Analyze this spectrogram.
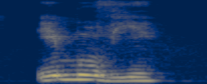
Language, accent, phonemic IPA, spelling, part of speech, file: French, Canada, /e.mu.vje/, émouviez, verb, LL-Q150 (fra)-émouviez.wav
- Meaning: inflection of émouvoir: 1. second-person plural imperfect indicative 2. second-person plural present subjunctive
